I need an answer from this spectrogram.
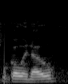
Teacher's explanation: There's no R. Where I'm from, we don't pronounce H's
